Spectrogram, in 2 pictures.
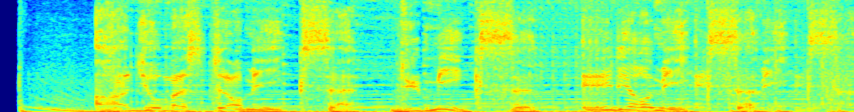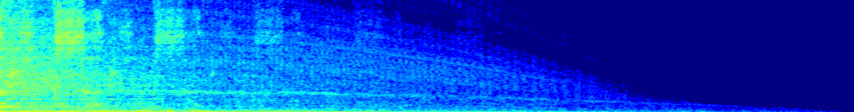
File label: Sweeper Radio Master MIX - SPEED; Habillage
